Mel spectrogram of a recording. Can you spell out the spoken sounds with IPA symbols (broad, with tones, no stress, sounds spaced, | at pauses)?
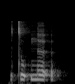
t ʊ˦ ʔ n ɛ˦ ʔ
